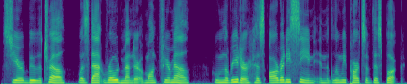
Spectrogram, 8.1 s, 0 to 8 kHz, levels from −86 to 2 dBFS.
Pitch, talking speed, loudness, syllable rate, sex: 190 Hz, 155 wpm, -17 LUFS, 4.3 syllables/s, female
